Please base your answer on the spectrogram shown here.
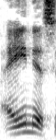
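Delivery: anus said in place of "onus", AY-nus; word said wrong. Retold or imitated. Dim crook telling a guy anus for onus, said wrong. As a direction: botch onus into anus, long AY first. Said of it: "he gets words wrong".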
